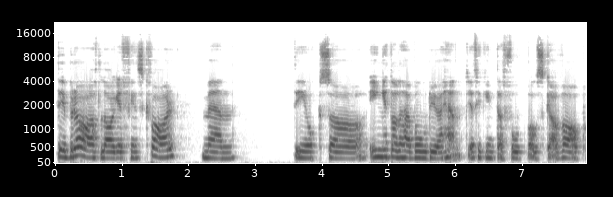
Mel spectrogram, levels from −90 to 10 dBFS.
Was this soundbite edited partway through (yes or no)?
no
